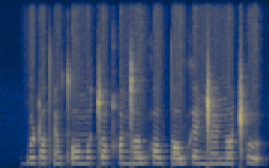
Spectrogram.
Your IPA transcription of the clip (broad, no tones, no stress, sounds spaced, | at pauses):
b ʊ ʈ ɒ tʼ ɛ̃ w tʼ ɔ ŋ ɔ ǀ u qʰ ʌ ŋ͡ǀ ʌ w x ɒ w t̪ ɒ w x ɛ ŋ͡ǁ ɛ̃ ŋ ʌ ǁʰ ʊ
